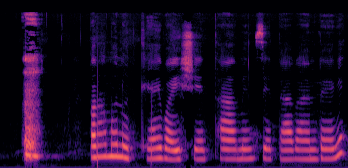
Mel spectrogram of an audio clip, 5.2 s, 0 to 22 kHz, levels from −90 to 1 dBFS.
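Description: Dropped buffers (overrun) at 1.46, 2.28 and 3.95 s: at each point the speech jumps forward with no gap, losing around 20 ms. This is likely the software failing to collect samples before the hardware overwrote them, splicing the two sides together.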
